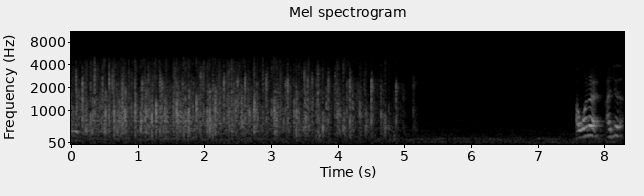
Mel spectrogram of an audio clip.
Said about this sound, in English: So can we give God a round of applause? Yeah.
